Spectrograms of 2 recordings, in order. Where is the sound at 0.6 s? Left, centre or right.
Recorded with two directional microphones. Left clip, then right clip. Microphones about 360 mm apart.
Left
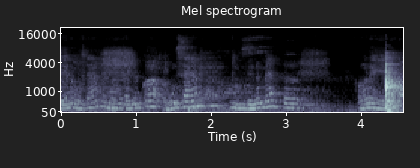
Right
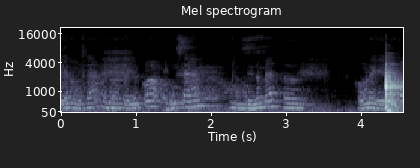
Centre.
